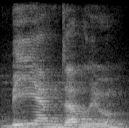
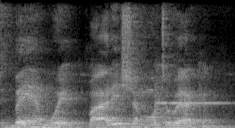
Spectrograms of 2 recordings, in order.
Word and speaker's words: BMW: Germans when we call BMW the car BMW is because it's not BMW it's Bay M way it's bam way right it's not BMW alright guys let's move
